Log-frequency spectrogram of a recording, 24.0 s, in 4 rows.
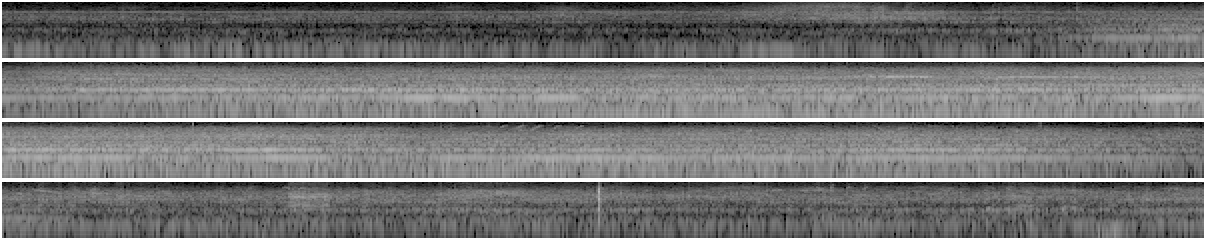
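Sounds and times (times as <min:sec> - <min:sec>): low rumble: 0:05.2 - 0:18.6
train pitched tone: 0:05.2 - 0:19.7.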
